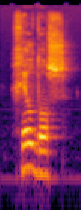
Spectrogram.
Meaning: a decorated ox, (to be) slaughtered for a meal at a guild
- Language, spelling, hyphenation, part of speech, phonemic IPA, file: Dutch, gildos, gild‧os, noun, /ˈɣɪlt.ɔs/, Nl-gildos.ogg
